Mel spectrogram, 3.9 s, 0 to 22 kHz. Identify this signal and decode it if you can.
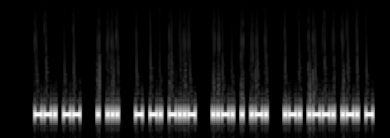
Morse code, heard as a keyed tone, about 46 wpm, 700 Hz. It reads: GM ES TNX FER RPRT
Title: K1USN SST QSO Practice 50wpm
